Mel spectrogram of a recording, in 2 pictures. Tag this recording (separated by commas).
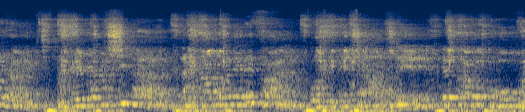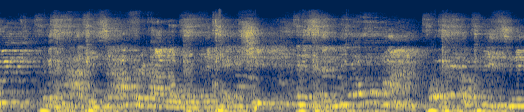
Music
